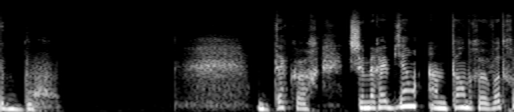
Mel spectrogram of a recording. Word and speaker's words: bout: Et retenez bien, quand vous prononcez le mot bout, il ne faut pas prononcer le le u français mais juste ou bou. Il y a une grande différence. Donc il faut vraiment faire attention et prononcer ou le bout.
